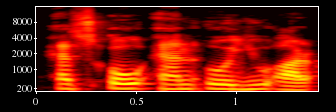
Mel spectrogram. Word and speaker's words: honor: e i r a h o n o r honor although they begin with h later okay they are not pronounced like her they are lust that's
